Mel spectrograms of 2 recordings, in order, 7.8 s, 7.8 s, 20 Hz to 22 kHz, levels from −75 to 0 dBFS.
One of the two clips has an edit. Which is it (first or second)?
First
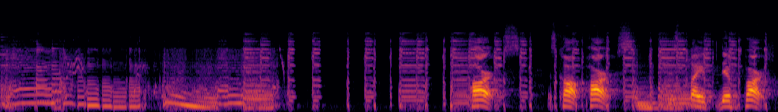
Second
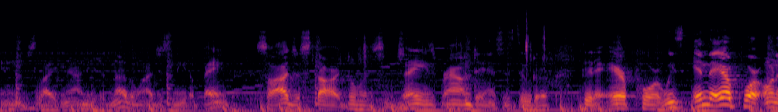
second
